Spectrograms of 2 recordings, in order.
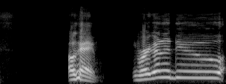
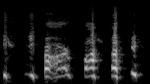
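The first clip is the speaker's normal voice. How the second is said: laughing reassurance; 8 semitones higher than usual. Retold or imitated. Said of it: "And I'm like".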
